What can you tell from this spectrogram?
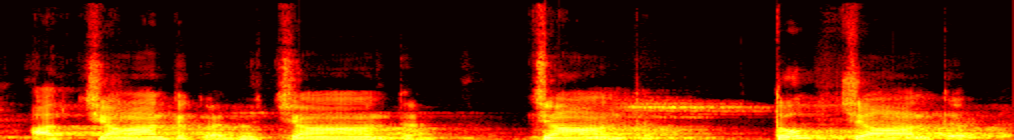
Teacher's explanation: जो चंद्रबिंदु होता है उसका उच्चारण में नाक से अधिक हवा निकलती है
